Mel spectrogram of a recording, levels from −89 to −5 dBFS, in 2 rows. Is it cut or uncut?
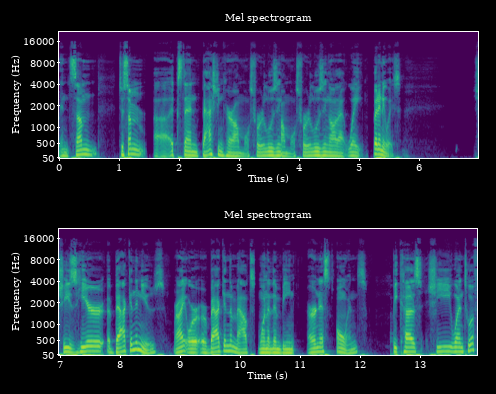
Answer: cut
